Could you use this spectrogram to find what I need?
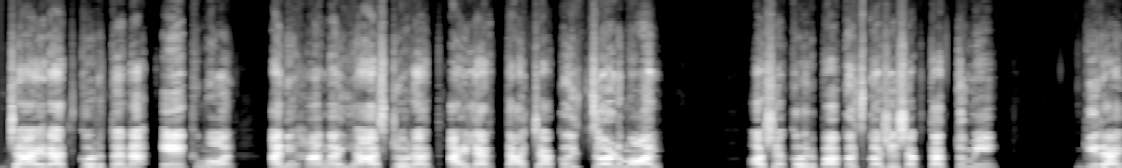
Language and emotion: Goan Konkani, angry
